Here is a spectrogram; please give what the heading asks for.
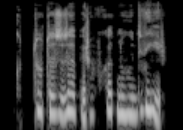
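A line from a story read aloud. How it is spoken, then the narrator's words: Trembling voice. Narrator (Russian): произнесла дрожащим голосом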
